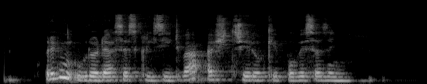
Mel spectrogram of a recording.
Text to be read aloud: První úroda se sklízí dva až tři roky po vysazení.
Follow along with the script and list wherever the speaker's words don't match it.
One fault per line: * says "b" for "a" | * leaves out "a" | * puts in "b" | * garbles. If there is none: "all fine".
all fine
